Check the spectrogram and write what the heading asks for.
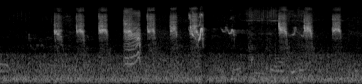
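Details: Sparrows coming to get food, 20 March 2021: quick bright chirps repeated in a loose, fast series, one slightly downward-sliding note among them, over a low hiss.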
